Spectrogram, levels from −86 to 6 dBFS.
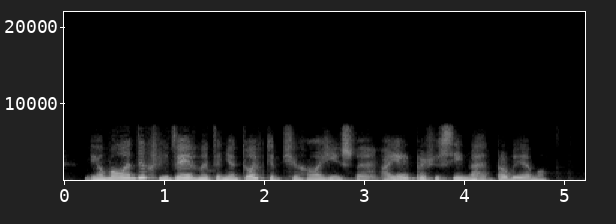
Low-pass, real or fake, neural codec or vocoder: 7.2 kHz; fake; codec, 16 kHz, 0.5 kbps, FunCodec, trained on Chinese and English, 25 frames a second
